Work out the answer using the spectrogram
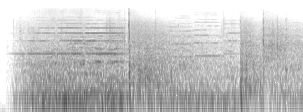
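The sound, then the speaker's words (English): Tear gas canisters exploding during a street protest in Caracas, Venezuela: two sharp, separate bangs punch through a continuous wash of noise, the second coming a couple of seconds after the first. “It shows a young man, a bandana tied around his face, playing violin while tear gas canisters explode all around him.”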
